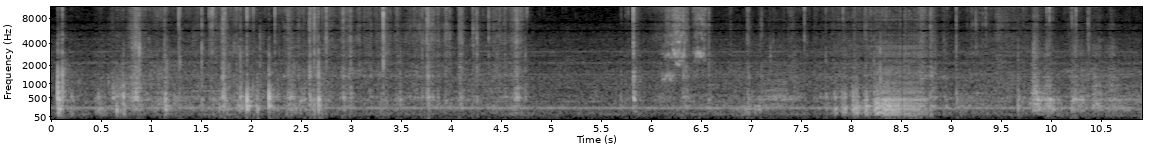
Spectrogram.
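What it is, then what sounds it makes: Cardboard box, tapped and scratched. Fingertips and nails tap and scratch the taped inner flaps of a hollow, medium corrugated cardboard box with its outer flaps open. Quiet, dry, crisp taps and papery scratches come in irregular flurries, with a brief lull near the middle and a rougher rustling swell toward the end. A faint steady hum sits underneath throughout.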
